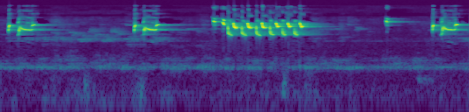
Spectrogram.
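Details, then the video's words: European goldfinch singing: short bright twittering bursts near the top of the range, then a longer rapid run of buzzy repeated notes, with a faint steady low hum underneath. "Le twitter et chardonneret royalتغريد طائر الحسون الملكي"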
